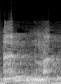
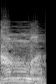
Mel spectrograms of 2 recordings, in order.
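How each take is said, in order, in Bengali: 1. m-এর আগে একটি n ধ্বনি শোনা যায়। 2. n ধ্বনি মিশে গিয়ে একটি দ্বিত্ব m ধ্বনি হয়। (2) "ডবল মিম হয়ে গেল আম্মা"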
